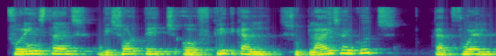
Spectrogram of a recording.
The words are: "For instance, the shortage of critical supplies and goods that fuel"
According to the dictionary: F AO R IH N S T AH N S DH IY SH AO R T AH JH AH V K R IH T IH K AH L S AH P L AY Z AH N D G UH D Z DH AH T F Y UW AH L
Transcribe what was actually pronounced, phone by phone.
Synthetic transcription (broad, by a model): F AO R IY N S T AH N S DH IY S AO R T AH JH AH F K R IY T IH K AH L S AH P L AY S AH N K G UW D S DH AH T F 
